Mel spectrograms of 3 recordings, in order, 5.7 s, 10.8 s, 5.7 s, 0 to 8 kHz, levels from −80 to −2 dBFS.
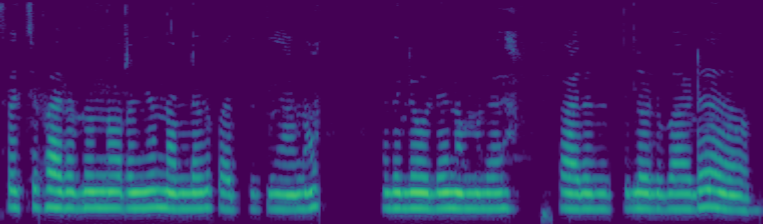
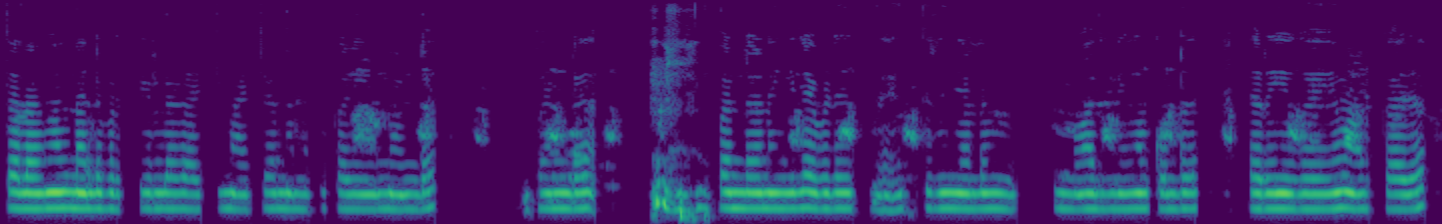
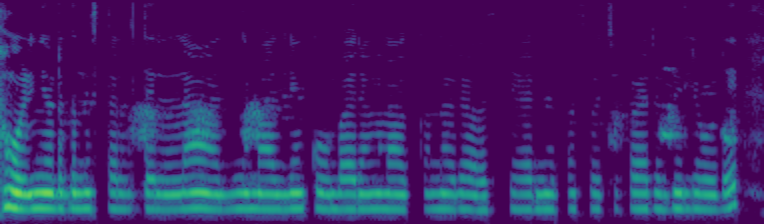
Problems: none marked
